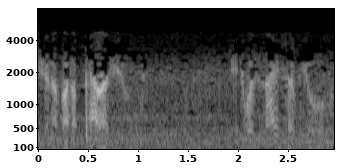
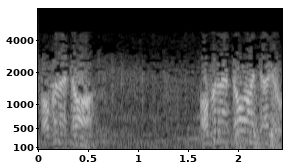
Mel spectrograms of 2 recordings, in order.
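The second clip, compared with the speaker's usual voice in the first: louder, higher stern order; forceful command, pitched up and loud; commanding demand; 10 semitones higher, 3 dB louder, much faster than usual. Acted. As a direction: bark the order through the door. Shadow demands the door opened.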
